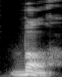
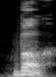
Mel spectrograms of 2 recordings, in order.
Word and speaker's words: бог: So oftentimes, Bog, which is God, pronounced as Bog. Like G becomes H, Bog.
